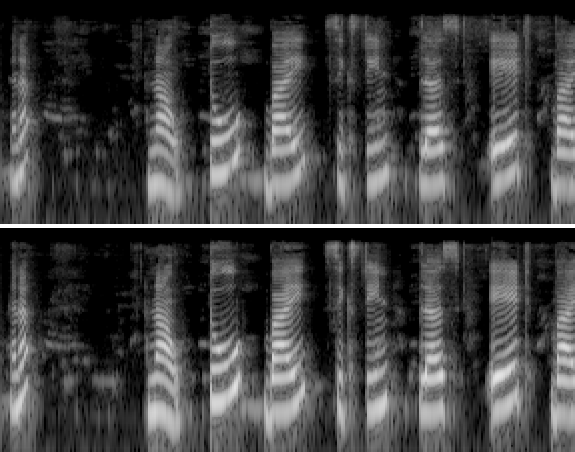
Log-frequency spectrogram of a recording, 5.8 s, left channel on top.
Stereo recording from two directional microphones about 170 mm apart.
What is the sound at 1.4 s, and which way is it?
A woman's voice, 40° right (ahead or behind).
